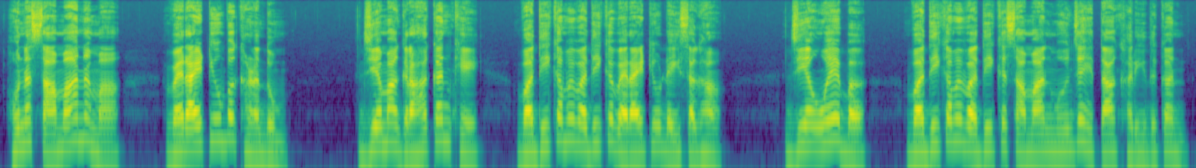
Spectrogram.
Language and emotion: Sindhi, neutral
